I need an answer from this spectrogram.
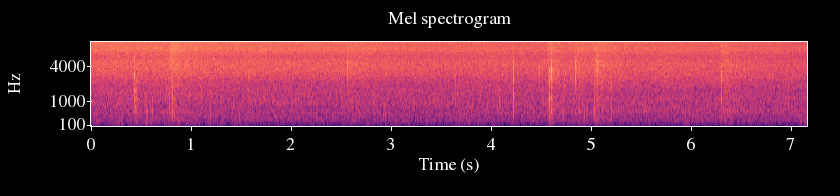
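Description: Rain falling steadily on tree foliage, an even hiss with a few sharp ticks scattered through it.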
